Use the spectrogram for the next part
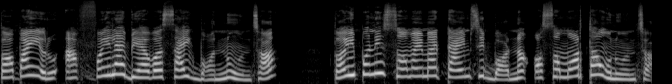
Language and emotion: Nepali, disgusted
